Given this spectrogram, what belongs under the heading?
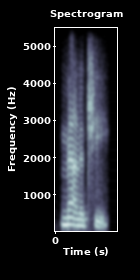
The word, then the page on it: Manichee: Indian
